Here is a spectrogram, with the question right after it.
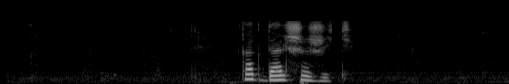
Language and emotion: Russian, neutral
